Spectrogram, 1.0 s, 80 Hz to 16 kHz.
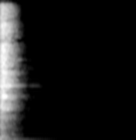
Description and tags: hihat closed7
X-Act heavy metal drum kit. Zildjian Avedis Quick Beat 14". All were recorded in studio with a Sennheiser e835 microphone plugged into a Roland Juno-G synthesizer. Needs some 15kHz EQ increase because of the dynamic microphone's treble roll-off. I recommend using Native Instruments Battery to launch the samples. Each of the Battery's cells can accept stacked multi-samples, and the kit can be played through an electronic drum kit through MIDI. Excellent results.
tama, hi-hat, hihat, kit, heavy, rockstar, metal, drum, zildjian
